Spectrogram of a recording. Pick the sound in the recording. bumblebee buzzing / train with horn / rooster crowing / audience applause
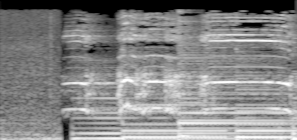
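rooster crowing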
